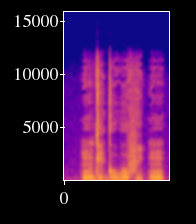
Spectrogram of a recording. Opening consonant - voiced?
no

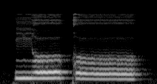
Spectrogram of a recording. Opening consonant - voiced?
yes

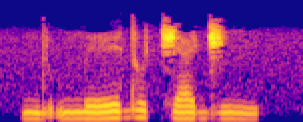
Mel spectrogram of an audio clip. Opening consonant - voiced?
yes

